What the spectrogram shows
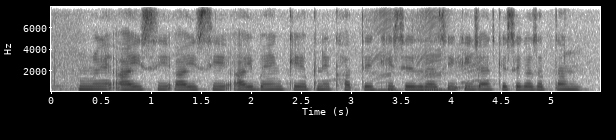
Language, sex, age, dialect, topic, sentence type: Hindi, female, 18-24, Awadhi Bundeli, banking, question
